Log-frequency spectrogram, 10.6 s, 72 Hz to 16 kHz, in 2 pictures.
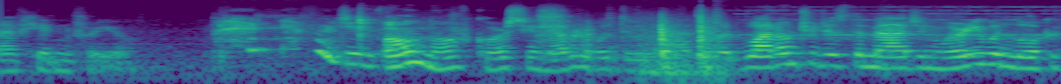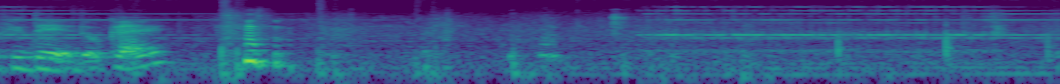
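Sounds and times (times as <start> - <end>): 
speech: 0.0 - 6.7
low busy background of rumbling noise: 0.0 - 10.5
telephone ringing with a sustained electronic tone: 3.5 - 10.6.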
